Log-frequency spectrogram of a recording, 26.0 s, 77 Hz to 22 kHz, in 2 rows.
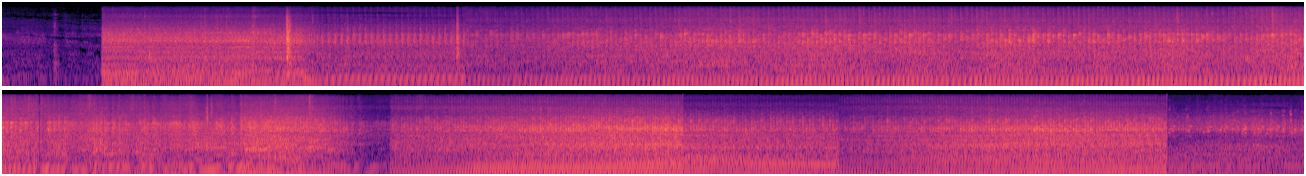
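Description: Mahindra 3510 compact tractor's diesel engine running steadily, the sound changing abruptly twice where the footage is cut, while it handles and carries a round hay bale on its front loader.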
